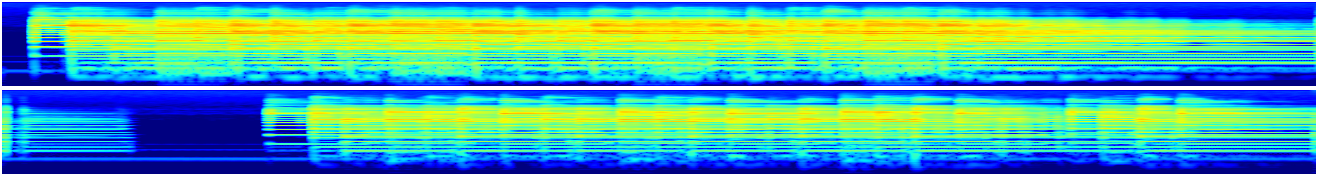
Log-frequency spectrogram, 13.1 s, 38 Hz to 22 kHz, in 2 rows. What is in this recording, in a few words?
EMG89 CLEAN, guitar; EMG89レビュー導入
